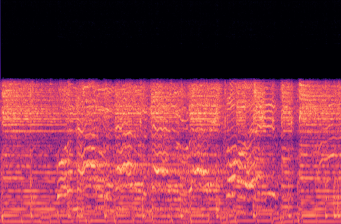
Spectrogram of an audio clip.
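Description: Rock band playing live: drum kit, bass guitar, electric guitars and keyboards, with a wavering melody line above a steady bass line.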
